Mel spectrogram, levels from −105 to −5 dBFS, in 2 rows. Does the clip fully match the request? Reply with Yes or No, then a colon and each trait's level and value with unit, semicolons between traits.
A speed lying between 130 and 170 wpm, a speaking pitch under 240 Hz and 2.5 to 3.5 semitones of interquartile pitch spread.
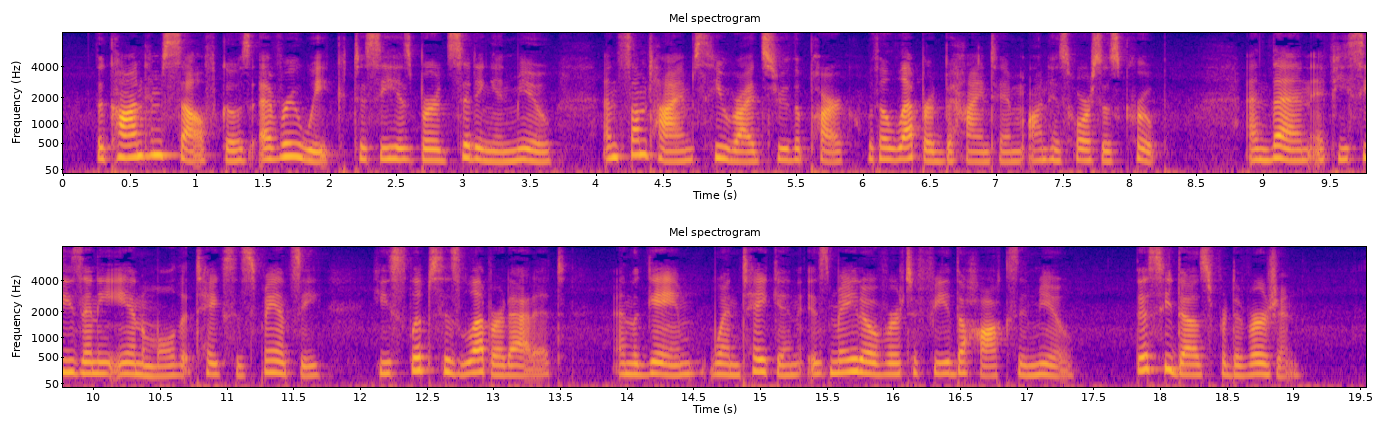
No: average, 200 wpm; high, 190 Hz; average, 3.1 semitones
